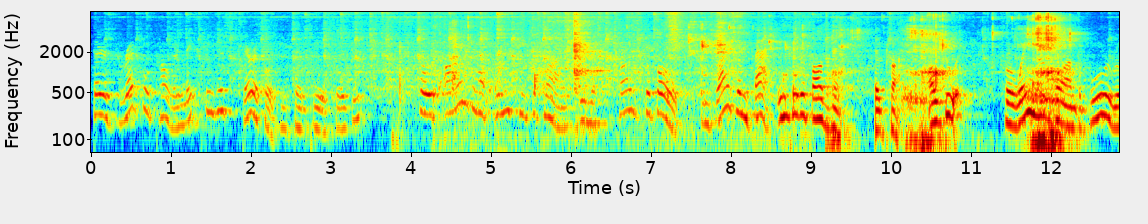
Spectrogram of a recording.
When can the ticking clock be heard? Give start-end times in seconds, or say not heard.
0.0-12.8.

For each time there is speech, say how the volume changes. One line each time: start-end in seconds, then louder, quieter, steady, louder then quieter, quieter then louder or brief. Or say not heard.
0.0-12.8 louder.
